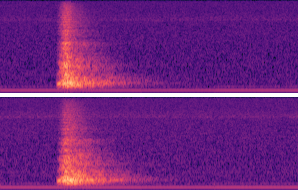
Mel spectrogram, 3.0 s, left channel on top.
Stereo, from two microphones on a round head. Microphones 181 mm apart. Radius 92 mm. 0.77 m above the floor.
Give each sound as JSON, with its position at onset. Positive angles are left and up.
{"t": 0.6, "sound": "a whoosh", "side_deg": 50, "distance_m": 2.0}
